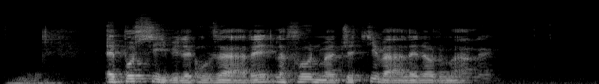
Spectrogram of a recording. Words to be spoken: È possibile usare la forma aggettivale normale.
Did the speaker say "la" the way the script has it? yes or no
yes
